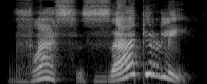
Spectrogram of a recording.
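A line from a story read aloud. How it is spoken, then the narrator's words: Blurted exclamation. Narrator (Russian): не удержавшись, воскликнул Марч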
